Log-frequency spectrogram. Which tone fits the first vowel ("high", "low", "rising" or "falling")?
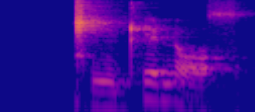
low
